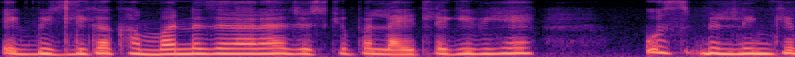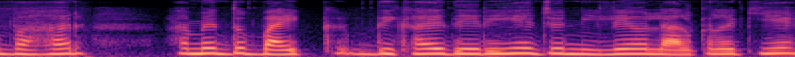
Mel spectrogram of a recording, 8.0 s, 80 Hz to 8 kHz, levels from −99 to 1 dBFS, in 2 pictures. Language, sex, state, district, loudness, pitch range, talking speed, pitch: Hindi, female, Bihar, Saharsa, -22 LUFS, 250-265 Hz, 250 wpm, 255 Hz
